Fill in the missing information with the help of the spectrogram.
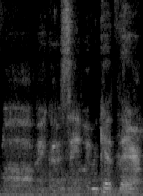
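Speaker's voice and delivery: sighed hushed whisper. Real, not acted. Vlogger whispering to viewers, sighing. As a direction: breathe it out as a tired whisper.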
